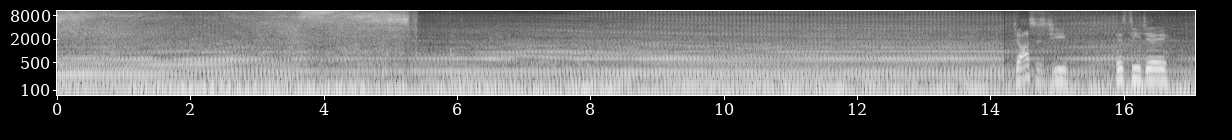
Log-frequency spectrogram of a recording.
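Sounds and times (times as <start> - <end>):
loud air hiss: 0.0 - 5.5
air compressor pulsing: 0.0 - 17.0.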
